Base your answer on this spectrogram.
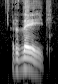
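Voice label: "rdeidy" gives (something) to (someone), San Lucas Quiaviní Zapotec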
